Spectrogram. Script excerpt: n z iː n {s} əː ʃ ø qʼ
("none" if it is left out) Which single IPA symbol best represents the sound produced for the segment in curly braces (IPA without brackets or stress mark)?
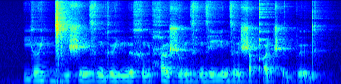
z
